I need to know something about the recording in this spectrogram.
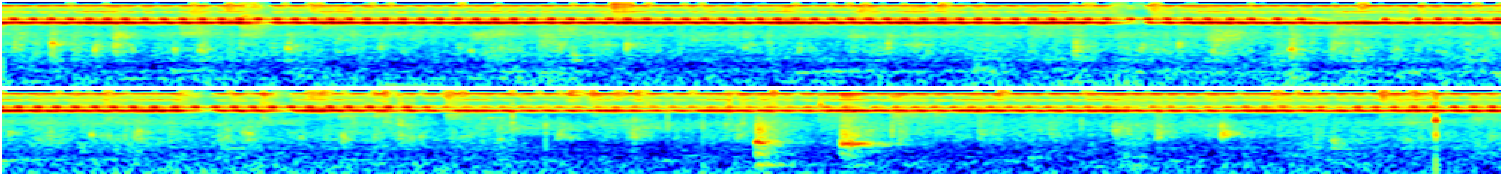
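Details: Crickets calling in the rain, for a sleep and relaxation track: a steady, high, ringing trill that runs the whole time with faint pulsing, over a soft wash of rainfall and scattered drips.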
